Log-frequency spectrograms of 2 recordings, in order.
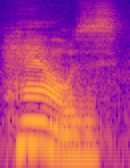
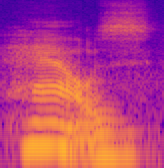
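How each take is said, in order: First: The two words are joined into one. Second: The two words are joined into one.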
